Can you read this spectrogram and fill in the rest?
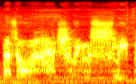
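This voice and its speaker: An actor playing a solemn, weary alien leader in a game cutscene, gentle yet resolute, with a breathy, whispery rasp and halting, grave delivery. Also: male voice. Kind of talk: dramatic game cutscene monologue. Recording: loud music under the voice.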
